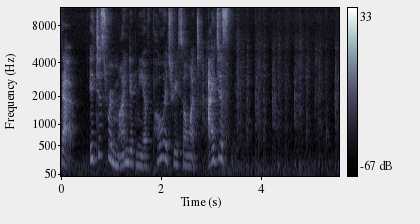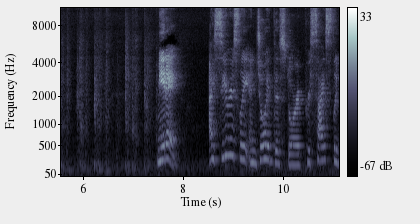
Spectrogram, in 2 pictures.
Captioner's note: cat scratching sounds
